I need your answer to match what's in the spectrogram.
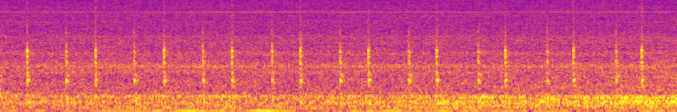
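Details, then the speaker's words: Antique Enfield Westminster chimes mantel clock, fully wound, during maintenance: lopsided tick-tock about ninety beats a minute with unequal spacing, out of beat and would stop; being pushed to correct beat. "So this will stop because you can hear that it's off. Now, just going to push it back this way."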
